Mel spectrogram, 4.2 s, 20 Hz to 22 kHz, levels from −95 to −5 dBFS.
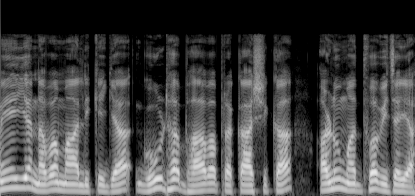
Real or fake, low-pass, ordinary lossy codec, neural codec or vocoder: real; none; none; none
